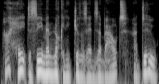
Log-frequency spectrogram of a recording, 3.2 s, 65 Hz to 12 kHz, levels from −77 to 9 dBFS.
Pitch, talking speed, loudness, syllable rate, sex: 110 Hz, 205 wpm, -15 LUFS, 5.1 syllables/s, male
